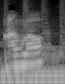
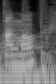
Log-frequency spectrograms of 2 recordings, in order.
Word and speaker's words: Hangmo: So, one thing I want to talk about, since you brought up the Hong Mao, Hong Mao is obviously the Mandarin pronunciation, but the the Taiwanese or the Hokkien pronunciation is Hangmo, Hangmo.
